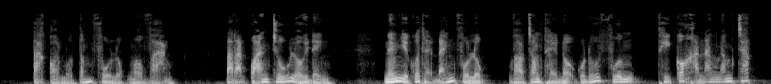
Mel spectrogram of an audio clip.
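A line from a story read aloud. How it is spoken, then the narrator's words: Quiet low voice. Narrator (Vietnamese): Lâm Đạo Minh nhỏ giọng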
